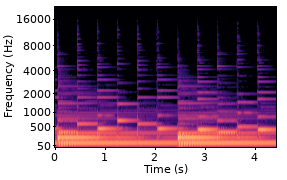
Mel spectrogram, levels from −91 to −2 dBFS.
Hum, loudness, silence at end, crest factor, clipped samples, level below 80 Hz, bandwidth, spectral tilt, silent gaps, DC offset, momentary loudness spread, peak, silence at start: none; -24 LUFS; 0 s; 12 dB; under 0.1%; -50 dBFS; 5.8 kHz; -10 dB/octave; none; under 0.1%; 7 LU; -10 dBFS; 0 s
